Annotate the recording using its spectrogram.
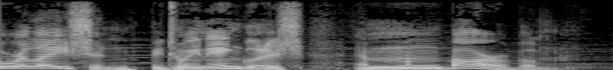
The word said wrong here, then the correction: Mbabaram: That's hard to pronounce. – Mbabaram. – Mbabaram.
